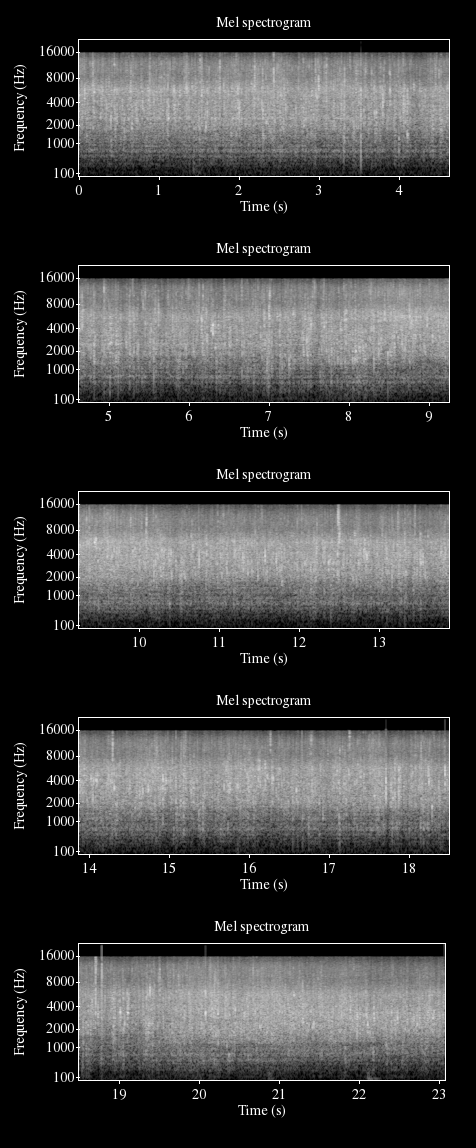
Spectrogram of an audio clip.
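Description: Striped bass fish cakes shallow-frying in about half an inch of oil in a cast iron skillet: a steady, dense sizzle with constant fine crackling.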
